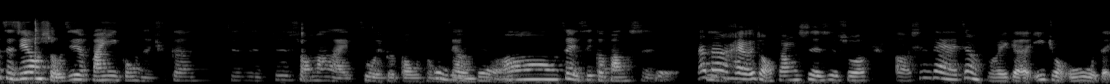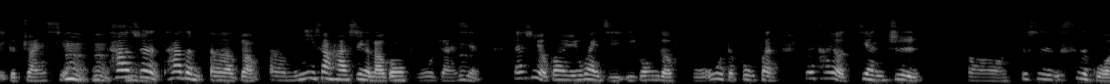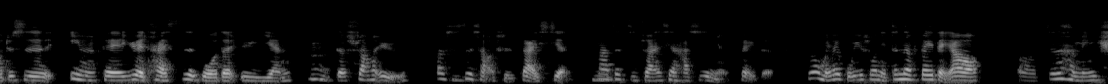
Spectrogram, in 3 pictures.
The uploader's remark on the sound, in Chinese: 內湖分館市民生活講座。本集錄音音質仍在持續調整中，如有瑕疵請大家多多包涵。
